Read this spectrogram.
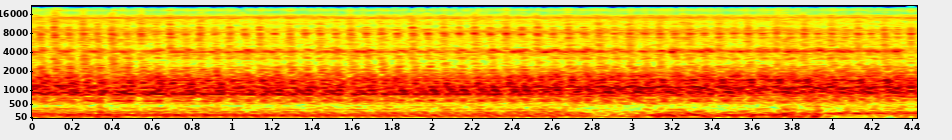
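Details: GM 4104 bus diesel two-stroke, revived after about nine years sitting, with four stuck injectors freed and a bad starter replaced: steady, even idle with low drone and busy clatter on top, no misses; normal, healthy idle.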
